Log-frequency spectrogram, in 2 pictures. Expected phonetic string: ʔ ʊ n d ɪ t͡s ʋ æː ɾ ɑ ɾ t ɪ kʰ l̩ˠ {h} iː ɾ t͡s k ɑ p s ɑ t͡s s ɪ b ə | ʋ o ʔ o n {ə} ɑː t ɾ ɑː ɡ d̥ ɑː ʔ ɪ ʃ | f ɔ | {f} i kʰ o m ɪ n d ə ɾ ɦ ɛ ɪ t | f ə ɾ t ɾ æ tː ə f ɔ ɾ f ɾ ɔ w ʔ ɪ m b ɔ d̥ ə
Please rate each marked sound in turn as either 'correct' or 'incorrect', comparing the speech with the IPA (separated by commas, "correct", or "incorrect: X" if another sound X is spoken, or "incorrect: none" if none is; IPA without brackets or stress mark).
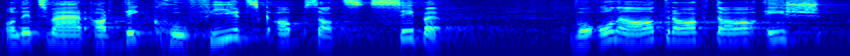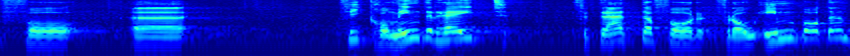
incorrect: f, correct, correct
